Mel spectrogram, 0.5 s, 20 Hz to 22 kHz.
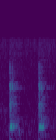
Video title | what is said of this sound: Montage d'un convertisseur IMPULSOPHONE à vis sur un téléphone ancien S63 SOCOTEL | ça sonnera mal vous aurez pas le tintement clair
